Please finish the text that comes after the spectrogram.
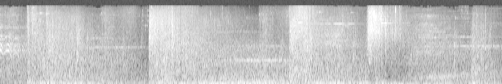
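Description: Horse neighs and whinnies in Elden Ring, sounding as loud, broad bursts over a dense bed of game noise, with clanks and mechanical clatter mixed in across the stretch.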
